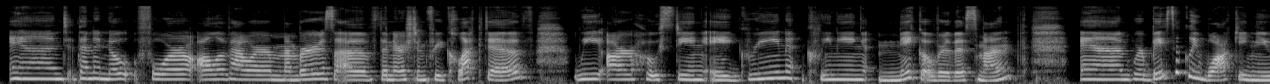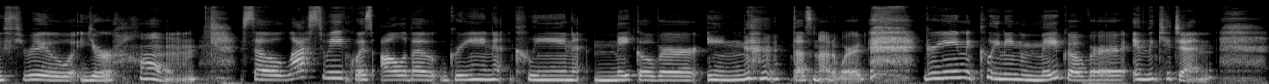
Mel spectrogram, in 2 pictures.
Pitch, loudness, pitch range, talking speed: 225 Hz, -21 LUFS, 205-250 Hz, 125 wpm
